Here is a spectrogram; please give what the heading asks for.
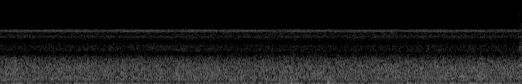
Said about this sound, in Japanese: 川も流れておりますね。橋の上で止まった事件でした。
